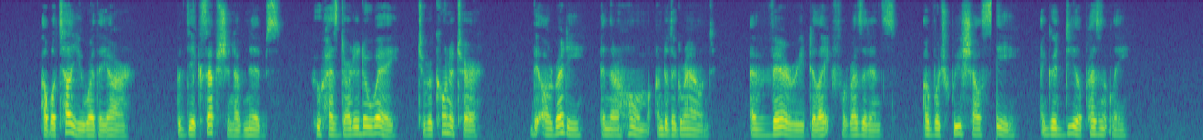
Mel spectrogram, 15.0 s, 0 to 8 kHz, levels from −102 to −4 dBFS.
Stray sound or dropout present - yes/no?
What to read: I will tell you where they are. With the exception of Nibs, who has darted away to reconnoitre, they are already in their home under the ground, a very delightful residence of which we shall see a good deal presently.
yes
